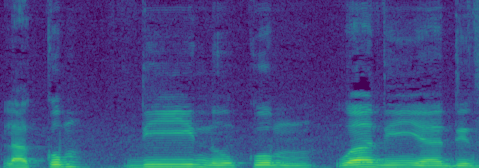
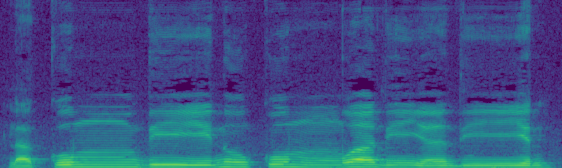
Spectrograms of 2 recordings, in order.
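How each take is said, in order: First: The sound stops briefly after the m, then continues. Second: The m sound flows straight into the next word. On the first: The speaker calls it wrong. "supaya terputus, terhenti suaranya baru baca huruf setelahnya" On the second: The speaker calls it right. "Seharusnya dialirkan suaranya sedikit tanpa sak, tanpa bercampur bunyinya"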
